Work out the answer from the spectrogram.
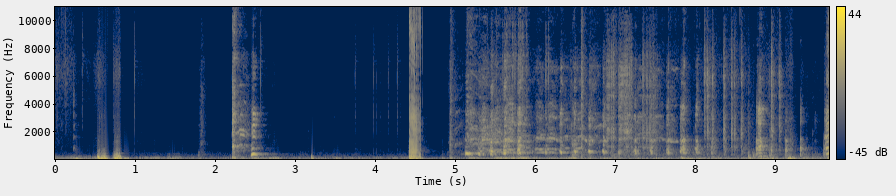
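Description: Farts ring out as a few short, sharp blasts, followed by snickering and chuckling laughter.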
